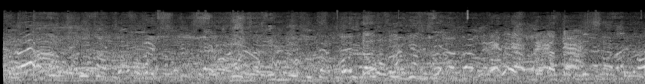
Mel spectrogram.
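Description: A dense crowd chattering: many voices talking over one another at once, loud and close, with no single speaker standing out.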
